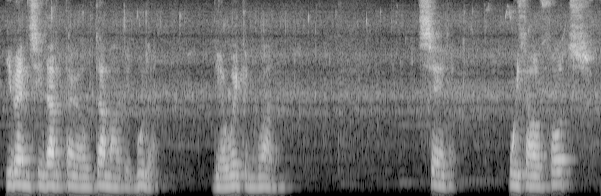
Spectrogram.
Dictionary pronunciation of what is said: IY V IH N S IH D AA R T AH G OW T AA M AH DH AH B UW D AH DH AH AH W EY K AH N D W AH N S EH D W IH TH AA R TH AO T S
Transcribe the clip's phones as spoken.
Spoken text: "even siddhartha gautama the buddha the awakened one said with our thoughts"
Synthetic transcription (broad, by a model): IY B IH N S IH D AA R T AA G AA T AA M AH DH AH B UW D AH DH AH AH W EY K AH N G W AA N S EH D W IH TH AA L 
